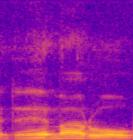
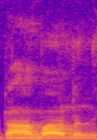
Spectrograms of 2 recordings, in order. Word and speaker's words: 레마: 개혁 계정의 라마를 이제 레마로 바꿨다고 말씀드렸죠. 어 사실 라마든 레마든 뜻은 같습니다. 다만 어 제가 아까 말씀드린 것처럼 라마는 히브리식 발음이라고 보시면 되고 레마 레마는 당시 유대인들이 삶의 현장에 쓰던 실제 아라머입니다.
